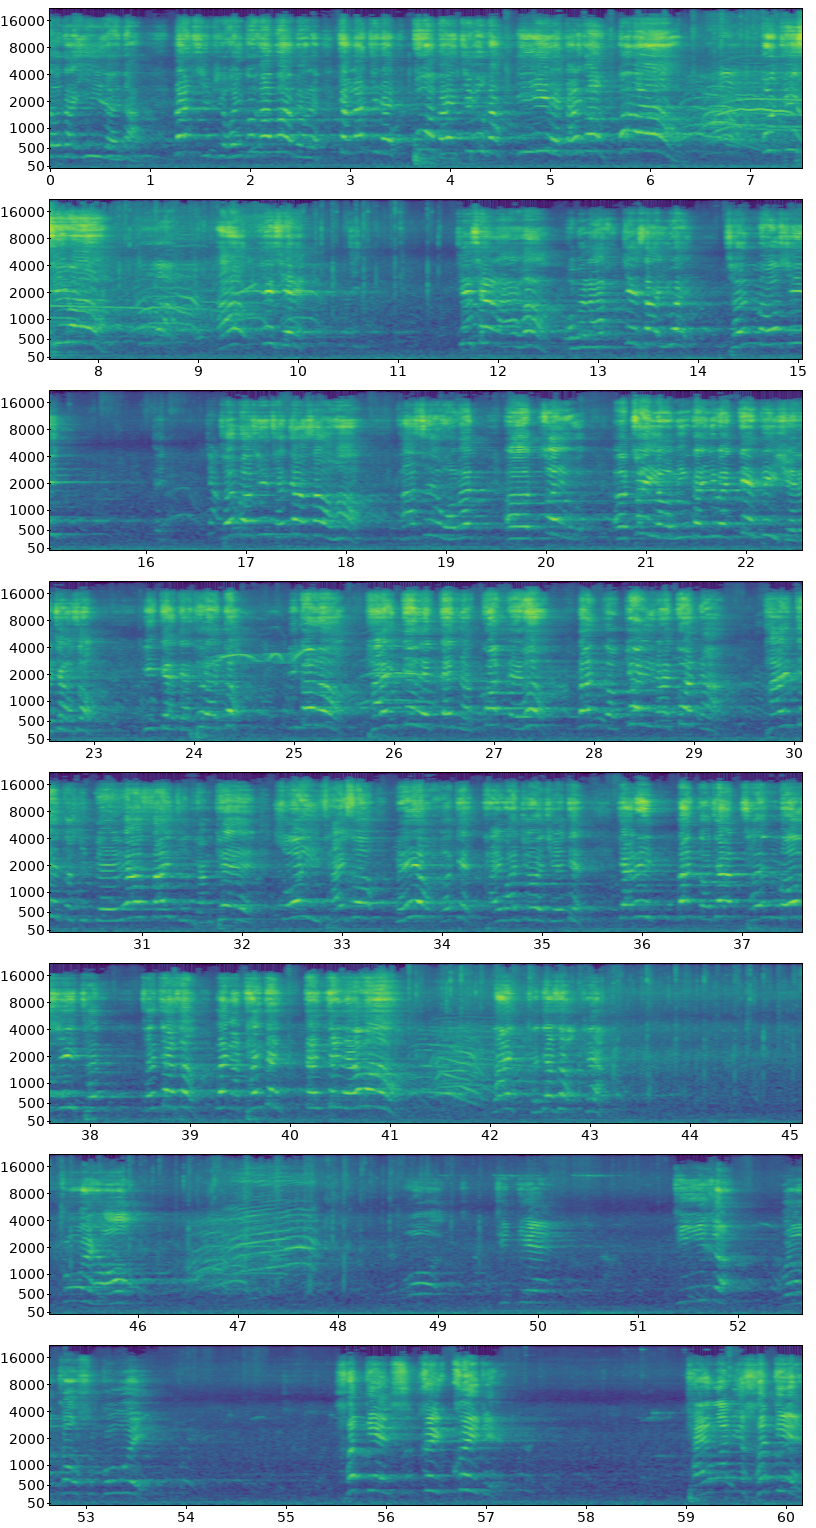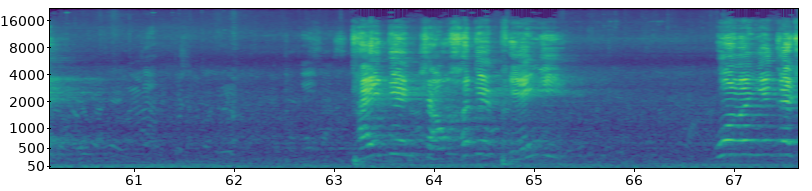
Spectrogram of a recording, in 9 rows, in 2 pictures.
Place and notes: Ketagalan Boulevard, Taipei City - anti-nuclear protesters
anti-nuclear protesters, spech, Sony PCM D50 + Soundman OKM II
